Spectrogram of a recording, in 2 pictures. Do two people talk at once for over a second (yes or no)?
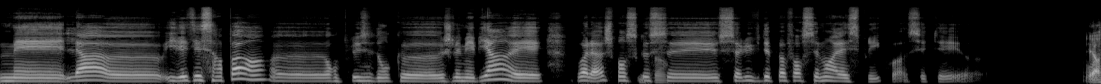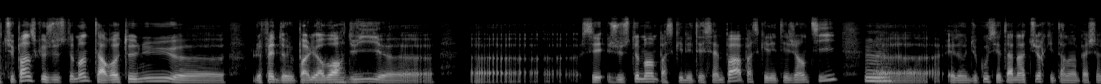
no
